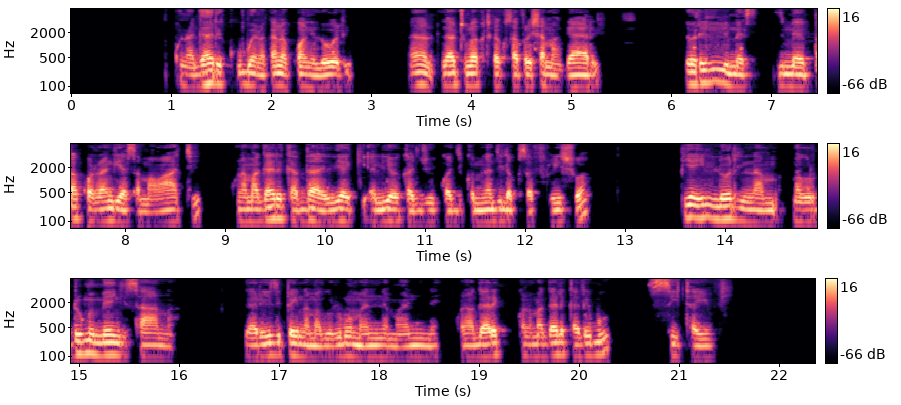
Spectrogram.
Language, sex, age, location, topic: Swahili, male, 18-24, Kisumu, finance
